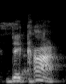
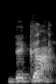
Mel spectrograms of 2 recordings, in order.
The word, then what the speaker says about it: Descartes: That is a French name. The S is silent, so we call it Descartes. Descartes. Okay. Yes, Descartes.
